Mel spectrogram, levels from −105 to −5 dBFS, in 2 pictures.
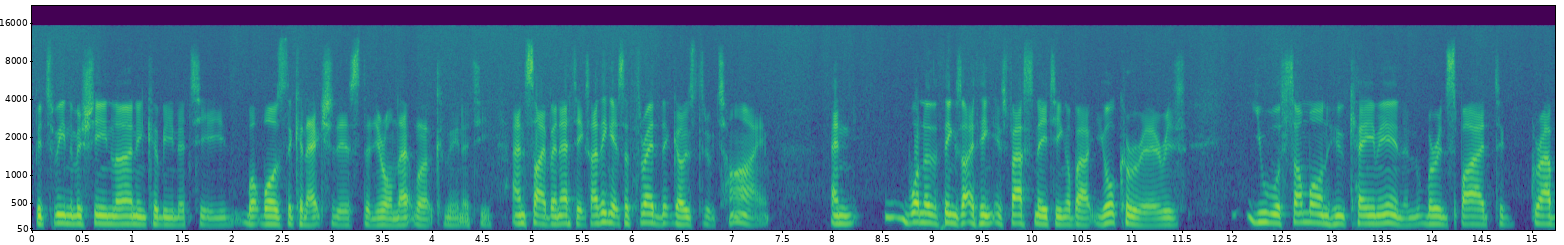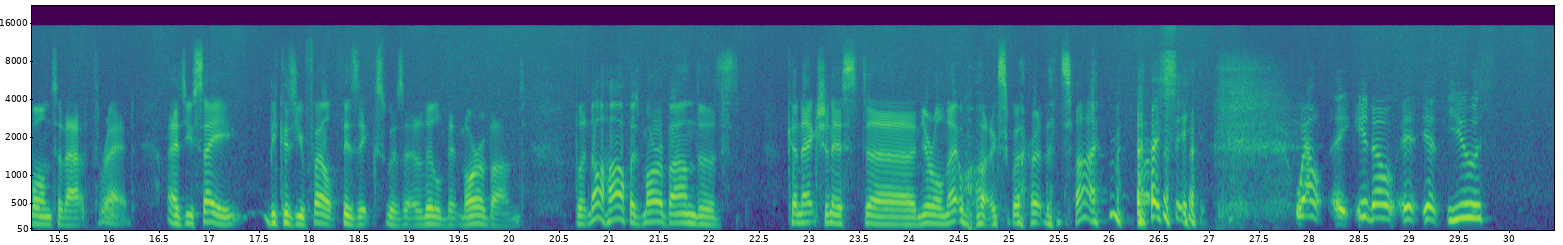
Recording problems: hiss; noticeable; throughout; 20 dB below the speech

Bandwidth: 15 kHz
